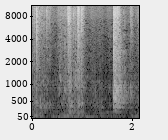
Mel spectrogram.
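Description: Pet pigeons coo close by in low, rolling calls, with a louder burst of rustling or wing movement near the end and no voices.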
